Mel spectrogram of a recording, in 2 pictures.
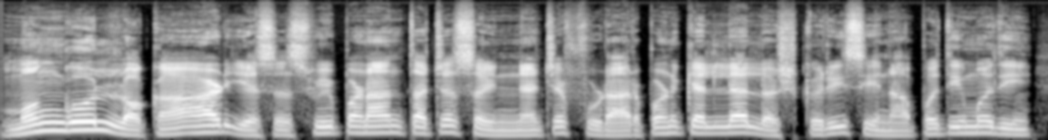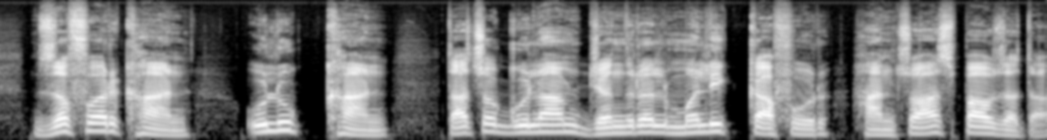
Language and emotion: Goan Konkani, neutral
